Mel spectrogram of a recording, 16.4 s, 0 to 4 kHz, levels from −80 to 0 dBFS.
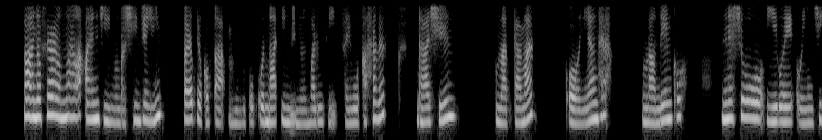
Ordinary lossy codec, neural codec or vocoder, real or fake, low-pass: Opus, 24 kbps; codec, 16 kHz, 0.5 kbps, FreqCodec, larger model; fake; 3.6 kHz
